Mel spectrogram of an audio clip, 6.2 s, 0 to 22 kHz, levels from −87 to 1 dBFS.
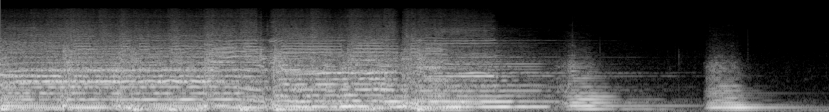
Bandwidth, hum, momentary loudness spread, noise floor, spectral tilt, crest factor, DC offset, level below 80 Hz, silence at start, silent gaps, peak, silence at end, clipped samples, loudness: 10.5 kHz; none; 9 LU; -36 dBFS; -7 dB/octave; 12 dB; under 0.1%; -32 dBFS; 0 s; none; -2 dBFS; 0.2 s; under 0.1%; -14 LUFS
